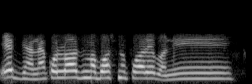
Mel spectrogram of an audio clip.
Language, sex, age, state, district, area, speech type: Nepali, female, 30-45, West Bengal, Alipurduar, urban, conversation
